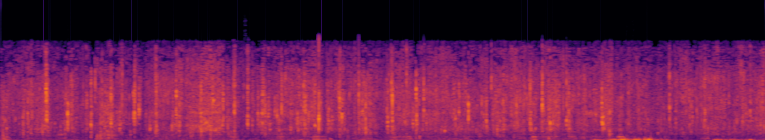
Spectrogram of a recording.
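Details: Pigs at a feeding trough grunt and snort together in a busy, overlapping chorus, with a louder deep grunt near the end.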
